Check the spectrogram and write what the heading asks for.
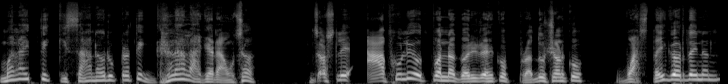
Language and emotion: Nepali, disgusted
